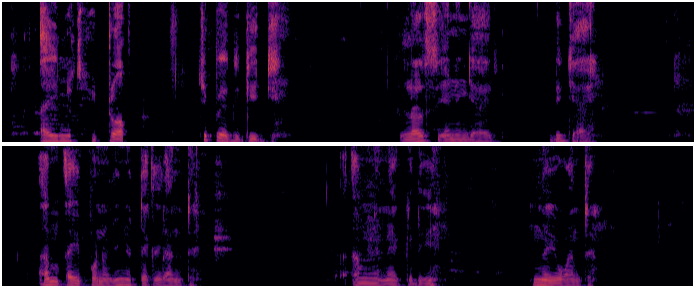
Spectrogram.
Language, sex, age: Wolof, female, 25-35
